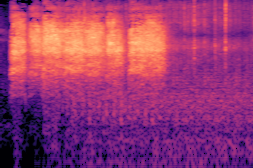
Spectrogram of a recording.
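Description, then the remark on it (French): A Eurasian jay gives loud, harsh rasping alarm screeches, three or four close together in a near-continuous burst, then stops, leaving a quiet outdoor background. “Il a été démontré que l'écureuil roux, les renards et bien d'autres animaux dressent toujours l'oreille quand le geai lance une alerte.”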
